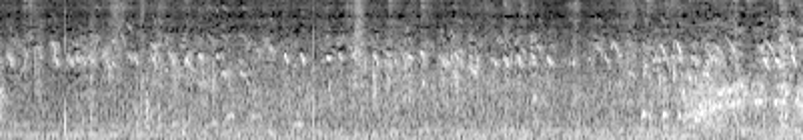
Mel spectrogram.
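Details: White bantam chickens cluck in a busy, overlapping chatter of short notes, roughly four a second, with a steady low hum behind.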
